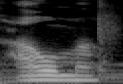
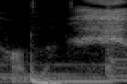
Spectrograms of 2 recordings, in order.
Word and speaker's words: Homa: I'm learning to pronounce her name correctly, because in my head it's Haoma, but it's actually Homa.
